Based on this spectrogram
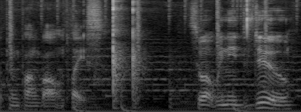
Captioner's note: ping pong ball clacks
